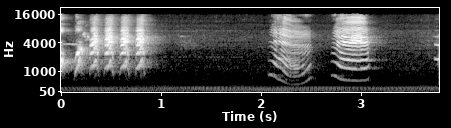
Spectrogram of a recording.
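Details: Da bò laughingthrush courting a female with song and dance: a quick burst of five rapid notes, a pause, then two buzzy harmonic calls that sweep down and back up, with a background hum.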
